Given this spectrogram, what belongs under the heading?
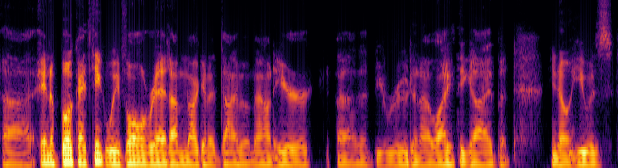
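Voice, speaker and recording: A man's voice: fairly low pitch, level tone, brisk, dry recording, dull audio. A man talking casually as a co-host in a podcast panel discussion.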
